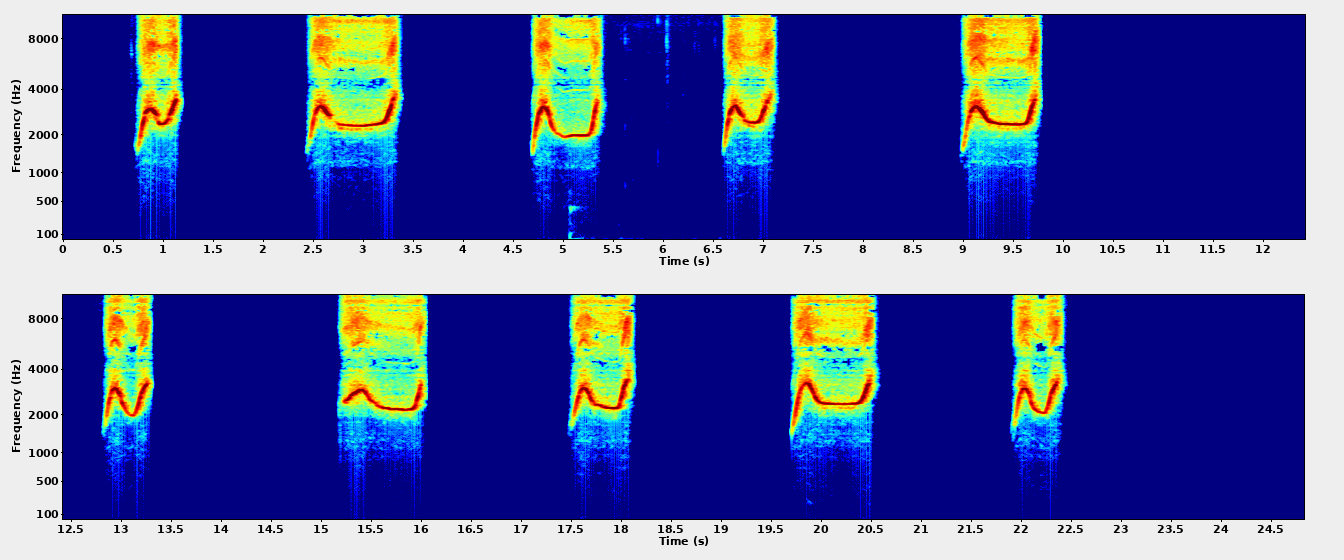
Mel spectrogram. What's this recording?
come here whistle
A whistle to tell someone where you are, for someone to hurry up, to call a dog. Very simple.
